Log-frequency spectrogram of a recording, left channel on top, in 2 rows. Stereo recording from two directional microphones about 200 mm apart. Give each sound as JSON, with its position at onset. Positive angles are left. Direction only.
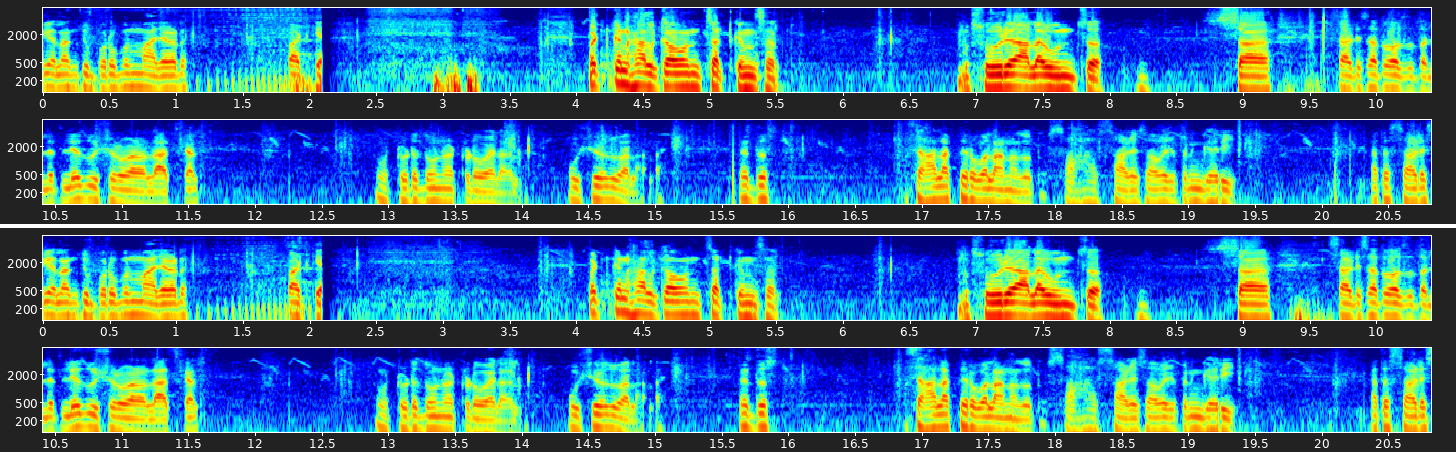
{"t": 0.0, "sound": "a man's voice", "side_deg": -5}
{"t": 1.5, "sound": "vehicle", "side_deg": 50}
{"t": 1.8, "sound": "speech", "side_deg": -25}
{"t": 4.1, "sound": "speech", "side_deg": 30}
{"t": 6.9, "sound": "speech", "side_deg": 10}
{"t": 8.7, "sound": "a sound", "side_deg": 10}
{"t": 9.6, "sound": "a man's voice", "side_deg": -20}
{"t": 12.6, "sound": "a man's voice", "side_deg": -15}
